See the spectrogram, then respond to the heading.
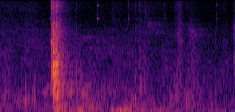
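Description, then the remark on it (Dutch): A sharp metallic clack of a key turning in the door lock of a house in Alkmaar, Netherlands, followed by a few faint small clicks and rattles against a quiet background. “En ik word verwacht, ik hoor de sleutel al in het slot.”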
